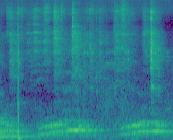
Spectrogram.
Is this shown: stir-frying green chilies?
no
